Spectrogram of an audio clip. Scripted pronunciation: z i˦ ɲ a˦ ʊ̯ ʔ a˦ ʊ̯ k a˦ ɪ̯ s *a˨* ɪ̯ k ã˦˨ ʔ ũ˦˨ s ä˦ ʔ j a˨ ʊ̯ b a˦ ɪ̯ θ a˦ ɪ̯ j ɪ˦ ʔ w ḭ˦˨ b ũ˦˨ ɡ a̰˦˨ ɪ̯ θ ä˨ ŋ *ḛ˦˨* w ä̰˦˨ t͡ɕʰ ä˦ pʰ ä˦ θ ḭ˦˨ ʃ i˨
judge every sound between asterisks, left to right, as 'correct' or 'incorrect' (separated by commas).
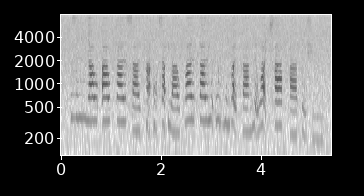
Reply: correct, correct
